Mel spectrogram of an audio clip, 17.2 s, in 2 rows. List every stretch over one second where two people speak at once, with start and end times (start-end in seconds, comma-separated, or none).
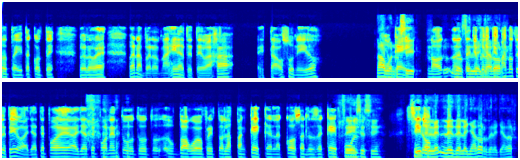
7.3-8.5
